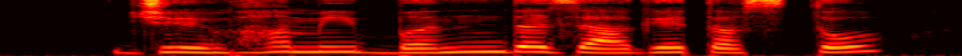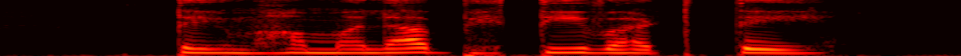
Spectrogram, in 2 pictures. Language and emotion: Marathi, fearful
